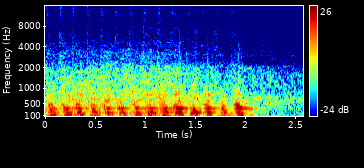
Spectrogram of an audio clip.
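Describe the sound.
Engine revving from a motorcycle whose exhaust pipe has been cut down twice, a loud, throaty rumble pulsing in quick rhythmic bursts before easing off at the end.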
